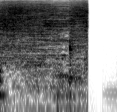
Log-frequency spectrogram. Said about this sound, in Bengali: এবার এই আলুগুলো আমি একটু ভেজে নেব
